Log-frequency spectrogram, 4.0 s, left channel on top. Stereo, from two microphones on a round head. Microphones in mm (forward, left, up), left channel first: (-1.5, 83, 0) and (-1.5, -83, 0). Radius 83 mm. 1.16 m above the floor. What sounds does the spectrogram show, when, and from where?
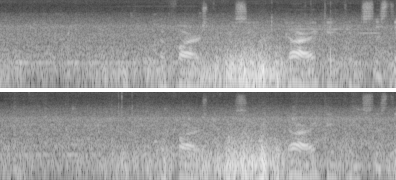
1.6 s a man speaking: 40° left (ahead or behind)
